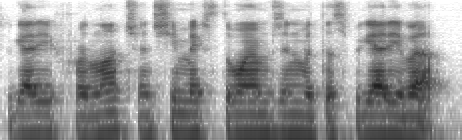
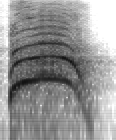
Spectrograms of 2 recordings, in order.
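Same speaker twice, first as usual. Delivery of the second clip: loud, very high shriek; scream; 11 dB louder than usual. A narrator's reading. Wife feeling something slimy in bed, screaming. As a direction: shriek in sudden horror. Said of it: "She screamed".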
